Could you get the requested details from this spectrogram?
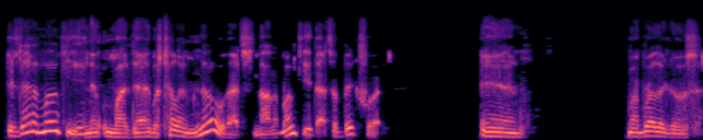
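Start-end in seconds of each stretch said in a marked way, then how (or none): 0.1-0.8 put-on high, puzzled child voice; confused little brother. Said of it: "my little brother's confused". 2.0-3.8 lightly voiced insistent father, pitch raised; a hint of emphatic dad; dad correcting son. Voicing Dad correcting the confused son.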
